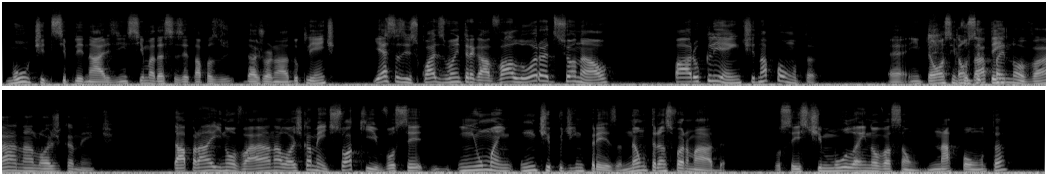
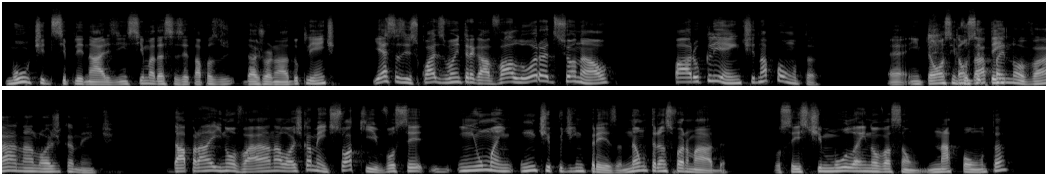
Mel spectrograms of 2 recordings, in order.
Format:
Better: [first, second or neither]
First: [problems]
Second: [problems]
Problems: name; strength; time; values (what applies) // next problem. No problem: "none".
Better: second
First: low rumble; faint; throughout; 20 dB below the speech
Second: none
